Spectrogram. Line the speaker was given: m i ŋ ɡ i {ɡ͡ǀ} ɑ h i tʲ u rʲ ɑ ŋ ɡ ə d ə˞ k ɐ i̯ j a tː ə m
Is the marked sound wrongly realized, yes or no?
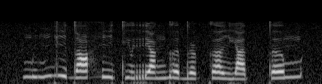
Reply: yes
